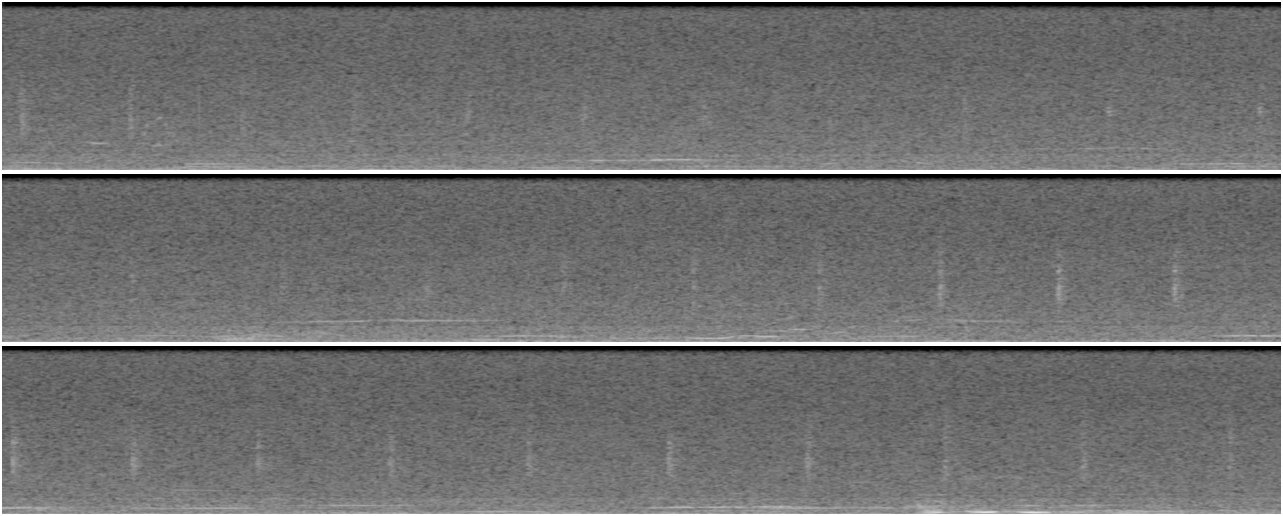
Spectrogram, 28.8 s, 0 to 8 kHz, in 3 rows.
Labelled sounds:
11.9	12.9	humpback whale, 0.93 to 1.1 kHz

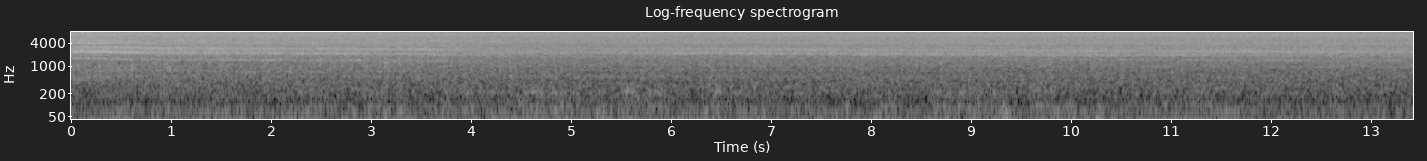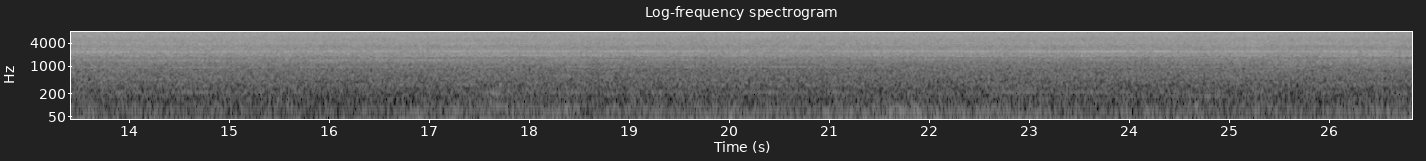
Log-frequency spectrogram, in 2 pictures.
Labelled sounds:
2.3	2.9	vessel noise, 1.4 to 2.9 kHz

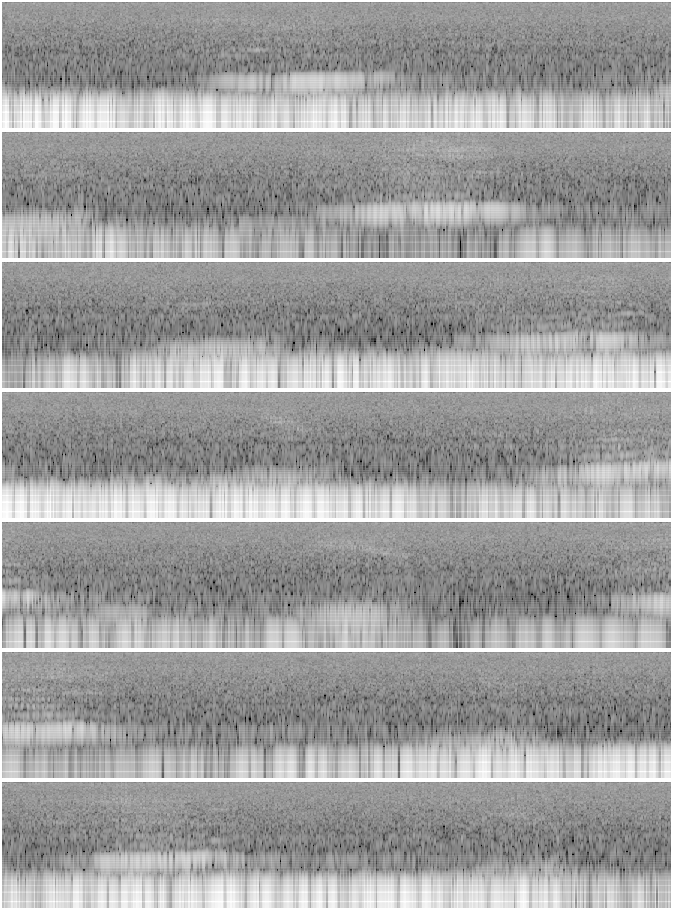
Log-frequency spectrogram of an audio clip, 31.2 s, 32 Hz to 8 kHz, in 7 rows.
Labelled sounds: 22.7	23.0	humpback whale, 1.2 to 1.4 kHz

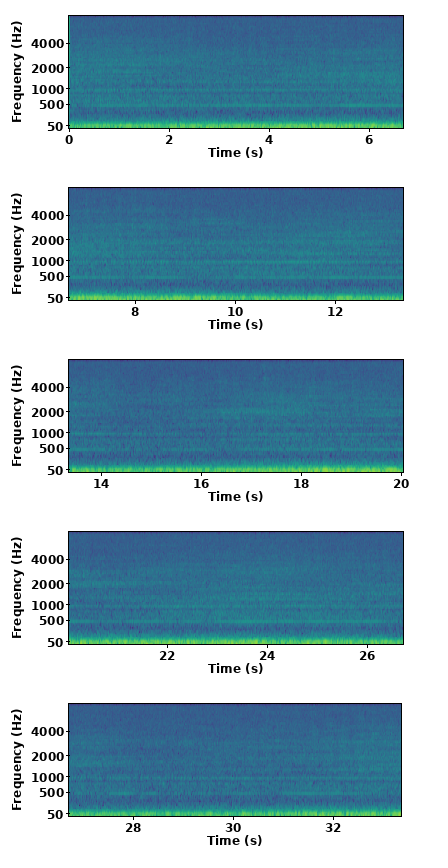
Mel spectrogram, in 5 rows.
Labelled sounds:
18.3	18.5	vessel noise, 2.4 to 2.5 kHz

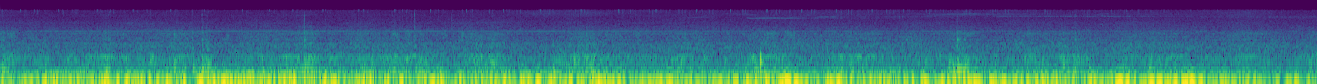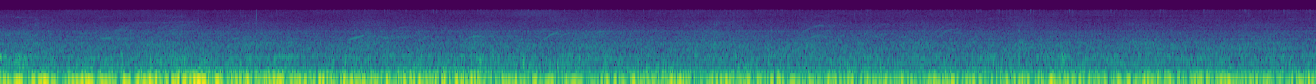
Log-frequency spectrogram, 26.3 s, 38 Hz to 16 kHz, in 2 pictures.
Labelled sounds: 7.3	8.4	killer whale, southern resident, 3.7 to 5.4 kHz

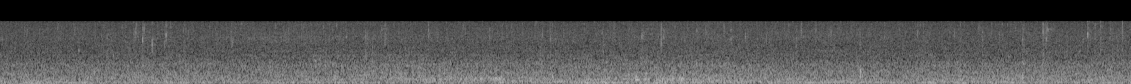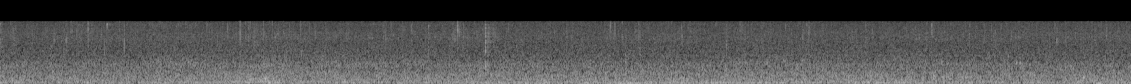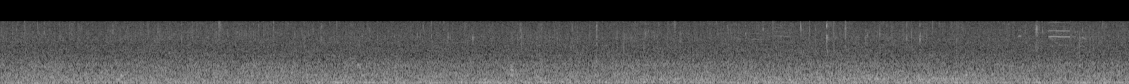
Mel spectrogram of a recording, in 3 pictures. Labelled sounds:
33.1	33.4	Pacific white-sided dolphin, 3.5 to 7.4 kHz

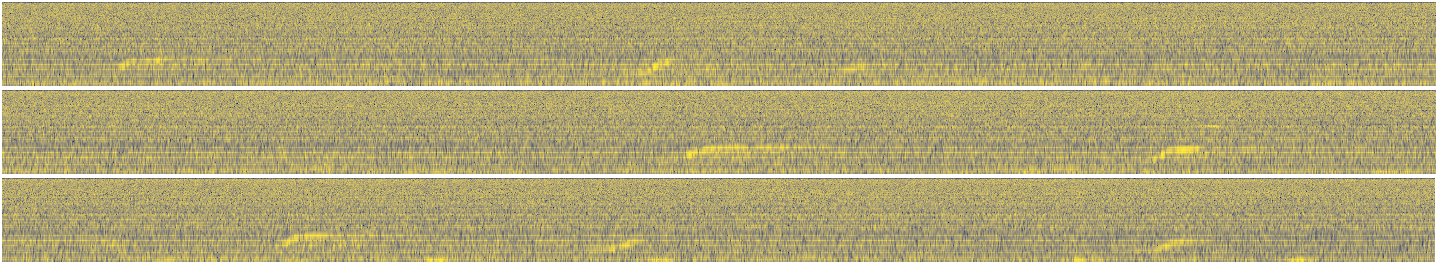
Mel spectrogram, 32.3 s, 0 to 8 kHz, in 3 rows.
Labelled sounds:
0.9	1.3	humpback whale, 0.80 to 1.1 kHz
15.9	16.7	humpback whale, 0.80 to 1.1 kHz
19.5	19.8	humpback whale, 0.80 to 0.96 kHz
23.7	24.0	humpback whale, 0.80 to 0.99 kHz

